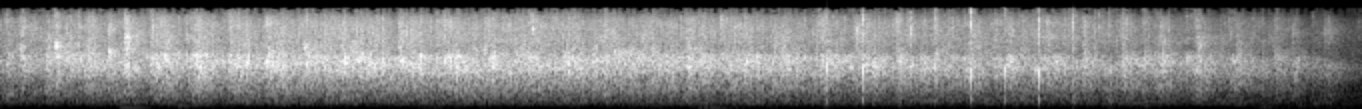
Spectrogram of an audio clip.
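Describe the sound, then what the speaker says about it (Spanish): An audience at a symphonic band concert of bullfighting pasodobles gives sustained, dense applause for about ten seconds, steady and loud before tapering off at the end, with no voices on top. "Gracias, chavales. El primer aplauso de hoy."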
